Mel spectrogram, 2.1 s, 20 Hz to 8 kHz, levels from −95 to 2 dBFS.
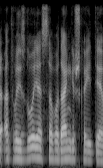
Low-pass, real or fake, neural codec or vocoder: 7.2 kHz; fake; codec, 24 kHz, 6 kbps, HILCodec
